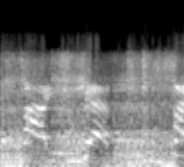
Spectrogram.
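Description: Loud live electro-industrial (EBM) band performance: dense electronic backing with short falling synth-like sweeps that recur about every half second to second.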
